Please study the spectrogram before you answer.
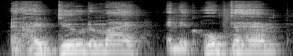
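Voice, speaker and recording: A man's voice: on the high side, expressive, unhurried, darkish tone. A man telling a story in casual chat, laid-back, mixing street slang with English phrases.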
